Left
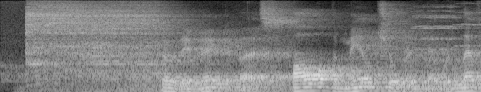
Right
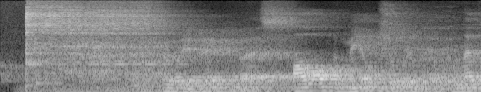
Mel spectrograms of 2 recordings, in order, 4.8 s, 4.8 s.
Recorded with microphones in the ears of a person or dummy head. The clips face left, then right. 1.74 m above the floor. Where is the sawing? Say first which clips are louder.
Right 3 dB; 70° right (ahead or behind), 2 m.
